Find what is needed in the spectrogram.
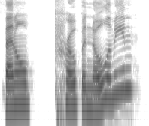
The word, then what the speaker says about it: Phenylpropanolamine: Let's see if I can pronounce it. Phenylpropanolamine? – That sounds right.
